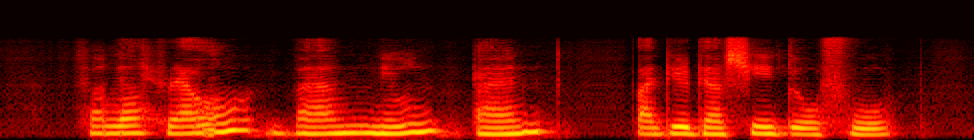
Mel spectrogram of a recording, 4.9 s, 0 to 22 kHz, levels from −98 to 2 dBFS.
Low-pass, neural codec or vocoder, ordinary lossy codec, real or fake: 7.2 kHz; codec, 16 kHz, 0.5 kbps, FreqCodec, larger model; Opus, 64 kbps; fake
